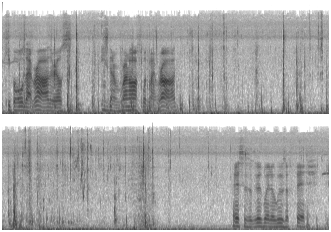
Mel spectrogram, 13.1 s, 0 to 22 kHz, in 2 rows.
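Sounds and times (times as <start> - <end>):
wind on microphone: 0.0 - 10.3, 11.2 - 13.0
gear knocking on plastic kayak: 0.2 - 9.9.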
